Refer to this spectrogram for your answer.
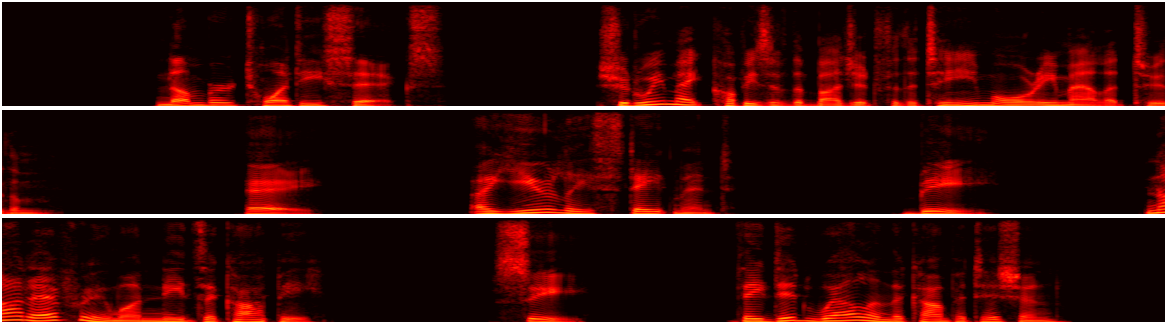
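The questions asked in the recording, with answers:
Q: Should we make copies of the budget for the team or email it to them?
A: B: Not everyone needs a copy.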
